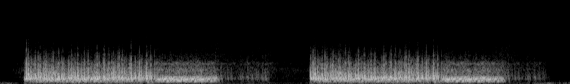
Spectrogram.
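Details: Coarse crackles heard on chest auscultation in a clinical OSCE thorax and lung examination demonstration.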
